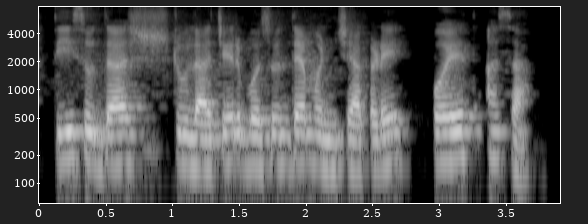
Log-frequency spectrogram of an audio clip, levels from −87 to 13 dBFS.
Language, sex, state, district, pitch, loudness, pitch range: Konkani, female, Goa, North and South Goa, 165 Hz, -17 LUFS, 155-175 Hz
